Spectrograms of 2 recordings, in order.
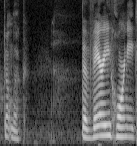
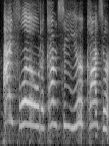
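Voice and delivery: mock fan complaint. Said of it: "'cause they're like".

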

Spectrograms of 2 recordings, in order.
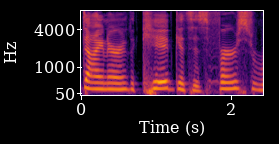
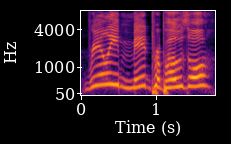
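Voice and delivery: outraged disbelief; 6 semitones higher, 7 dB louder, slower than usual. Real, not acted. Outraged at interrupted proposal.

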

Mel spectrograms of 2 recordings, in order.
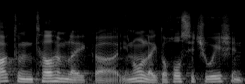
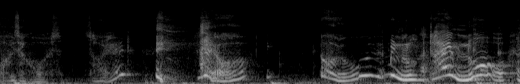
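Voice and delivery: mock surprise; 10 semitones higher, slower than usual. Retold surprised reunion voice.

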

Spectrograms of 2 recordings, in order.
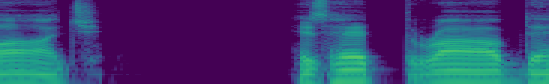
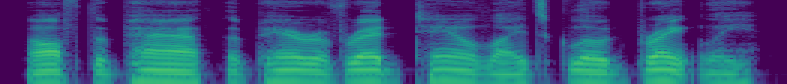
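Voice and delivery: plain reading voice

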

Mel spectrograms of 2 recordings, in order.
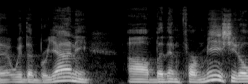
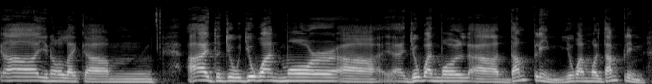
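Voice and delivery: high, lively imitation of a Chinese English accent; 4 semitones higher, slower than usual. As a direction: play the friendly Chinese restaurant lady with her Chinese accent. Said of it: "I'm gonna try to do the accent here".

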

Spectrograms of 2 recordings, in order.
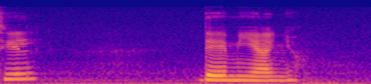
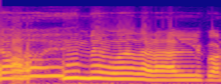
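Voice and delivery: mock panic; 3 semitones higher, 6 dB louder than usual. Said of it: "Entré así como en crisis de".

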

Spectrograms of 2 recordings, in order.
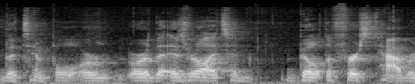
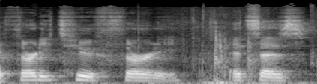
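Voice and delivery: ordinary talk

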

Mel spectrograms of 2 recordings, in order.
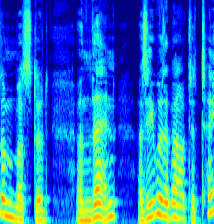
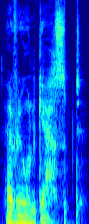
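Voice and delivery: ordinary delivery, nothing marked

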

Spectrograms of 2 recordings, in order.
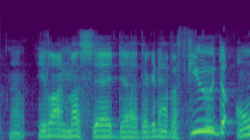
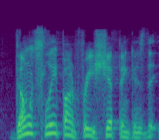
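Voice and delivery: ordinary talk, nothing marked

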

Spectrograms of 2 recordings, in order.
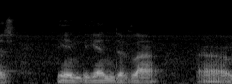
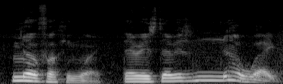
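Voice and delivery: loud, higher "No fucking way"; exclaiming; 7 semitones higher, 7 dB louder than usual. Real, not acted. Outraged at the result, loud and higher. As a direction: blurt it out in outrage. Repeated disbelief, louder.

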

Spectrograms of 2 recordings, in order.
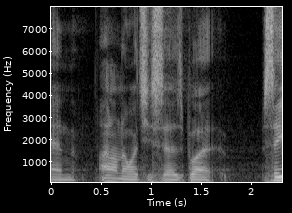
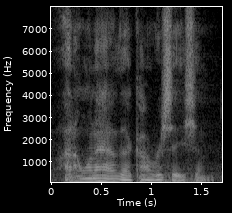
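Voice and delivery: reluctant mumble; 3 semitones lower, 13 dB quieter, faster than usual. Retold or imitated. Reluctant listener quoted.

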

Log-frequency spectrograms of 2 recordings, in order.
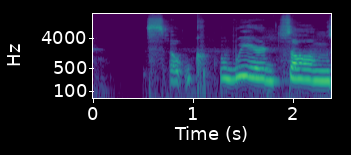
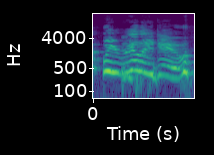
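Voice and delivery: high, loud laughing gush; 10 semitones higher, 6 dB louder than usual. Real, not acted. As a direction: burst out with glee. Excited laughing.

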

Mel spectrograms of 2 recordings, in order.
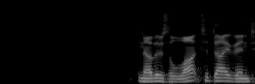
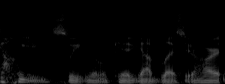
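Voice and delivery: soft, syrupy condescension; sweet mock pity for a child; patronizing coo; 5 semitones lower, 10 dB quieter than usual. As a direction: coo it down to a little kid, softer. Patronizing adult to kid.

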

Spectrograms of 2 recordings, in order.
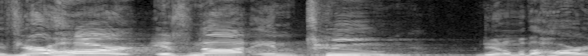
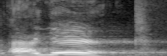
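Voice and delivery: whiny shout; 6 semitones higher than usual. Acted. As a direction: blurt it out like a spoiled whiner. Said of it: "by I'm a Whiner".

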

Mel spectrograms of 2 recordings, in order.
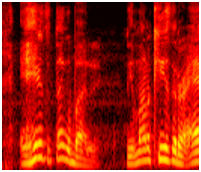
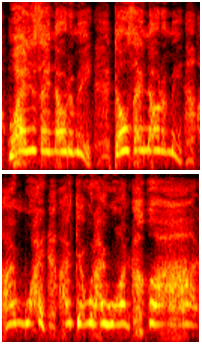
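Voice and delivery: very high crying shout; screaming tantrum kid; 14 semitones higher than usual. Retold or imitated. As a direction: wail like a spoiled brat.

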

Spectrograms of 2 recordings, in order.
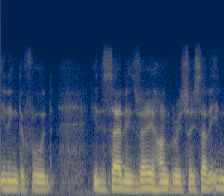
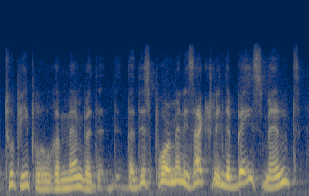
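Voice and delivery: ordinary delivery

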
